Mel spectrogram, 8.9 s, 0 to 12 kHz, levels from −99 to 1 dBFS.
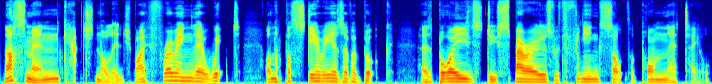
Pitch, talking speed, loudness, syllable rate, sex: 110 Hz, 160 wpm, -22 LUFS, 4.0 syllables/s, male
